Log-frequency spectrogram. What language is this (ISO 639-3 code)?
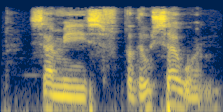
kab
